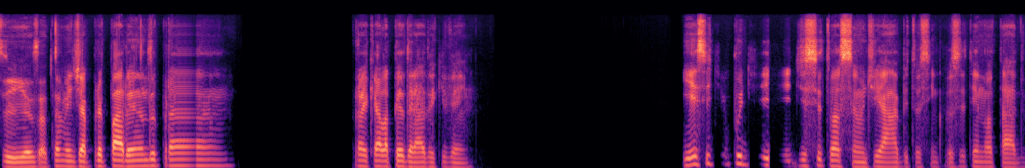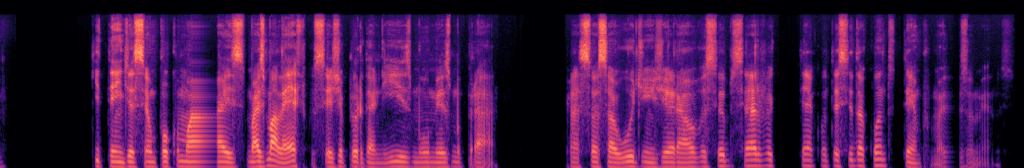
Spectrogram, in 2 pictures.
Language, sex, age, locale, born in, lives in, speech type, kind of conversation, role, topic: Portuguese, male, 30-34, pt-BR, Brazil, Italy, conversation, advice, advisor, Como posso parar de me sabotar e mudar hábitos ruins?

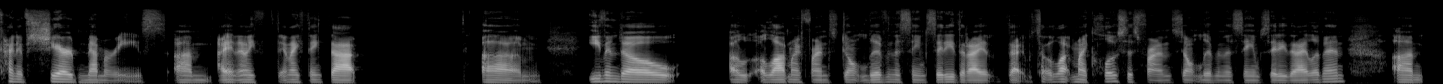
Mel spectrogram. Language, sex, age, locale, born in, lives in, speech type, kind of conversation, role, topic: English, male, 35-39, en-US, United States, United States, conversation, unstructured, none, How do you maintain close friendships when life gets busy?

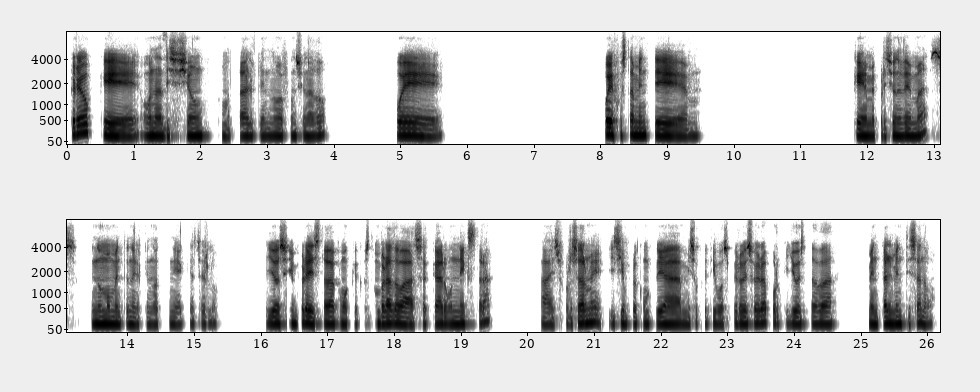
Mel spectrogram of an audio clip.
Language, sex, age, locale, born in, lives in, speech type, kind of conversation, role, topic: Spanish, male, 20-24, es-MX, Mexico, Mexico, conversation, podcast, guest, ¿Cómo aprendes de las decisiones que no salieron bien?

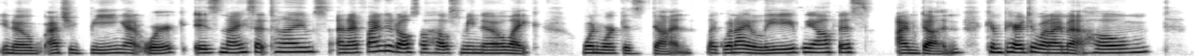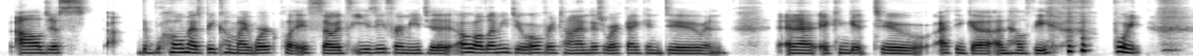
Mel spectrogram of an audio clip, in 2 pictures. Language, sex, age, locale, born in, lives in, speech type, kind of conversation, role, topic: English, female, 25-29, en-US, United States, United States, conversation, podcast, guest, What habits or routines help you maintain a healthy balance between work and personal life?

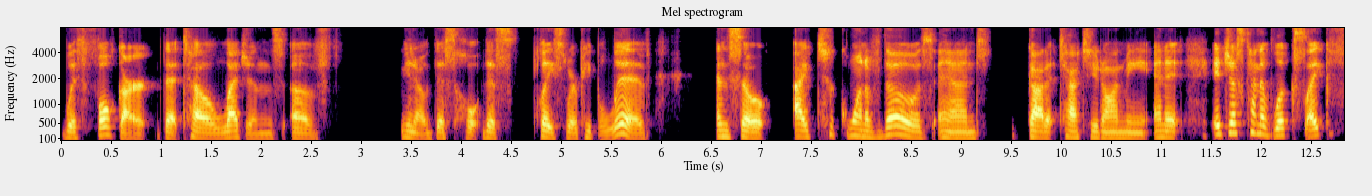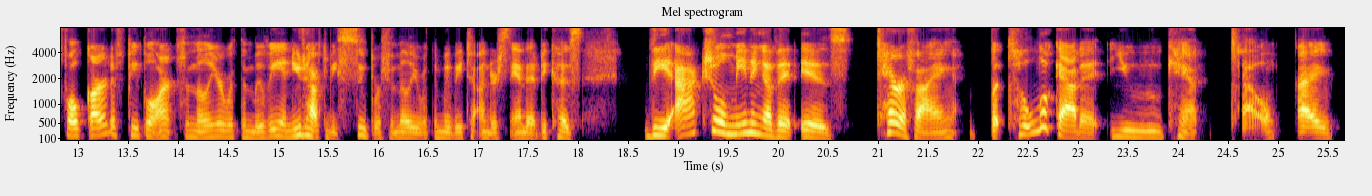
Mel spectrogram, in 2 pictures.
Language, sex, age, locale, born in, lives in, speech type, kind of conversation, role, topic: English, female, 40-44, en-US, United States, United States, conversation, podcast, guest, How can a movie leave a lasting impact on your life or perspective?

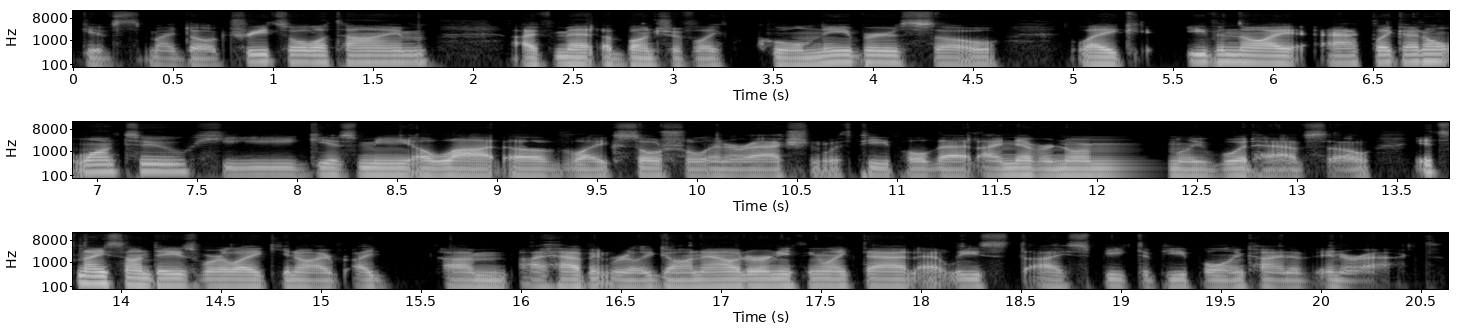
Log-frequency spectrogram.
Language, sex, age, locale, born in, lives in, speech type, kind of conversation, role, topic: English, male, 35-39, en-US, United States, United States, conversation, unstructured, none, How do pets help people who are feeling lonely?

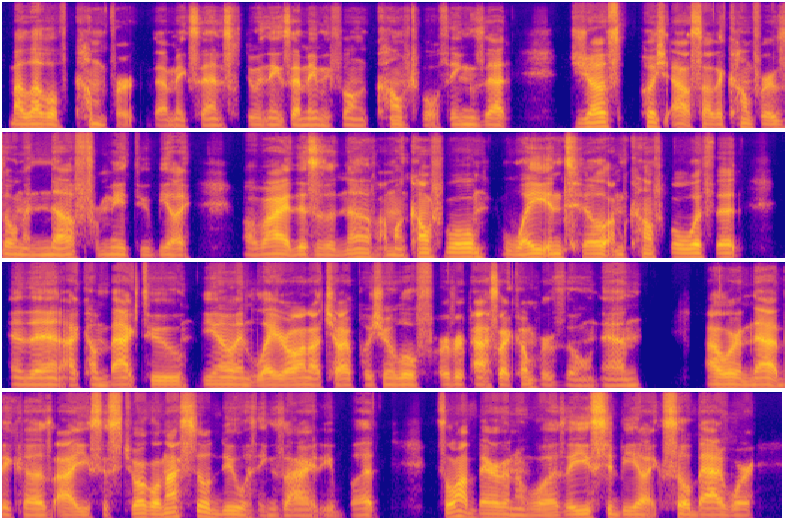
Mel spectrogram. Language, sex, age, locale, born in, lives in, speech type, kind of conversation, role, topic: English, male, 30-34, en-US, United States, United States, conversation, unstructured, none, What hobbies have you discovered through a show, movie, or podcast?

